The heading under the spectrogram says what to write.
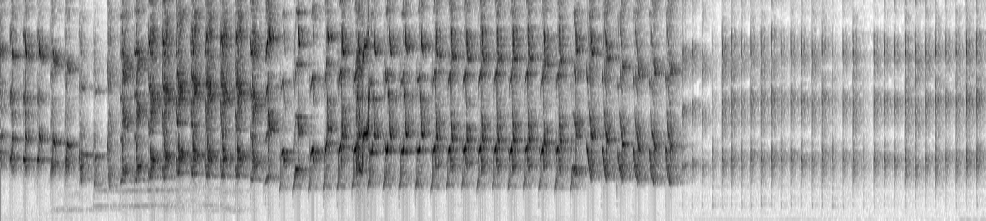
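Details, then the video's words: Lovebird in full 'ngekek panjang' chatter, a long trill meant to get other lovebirds singing. A loud, fast, grating rattle of high notes runs for five seconds, then drops to a quieter, thinner chatter. "SUARA BURUNG LOVEBIRD NGEKEK PANJANG TERAMPUH BUAT PANCINGAN LOVEBIRD AGAR CEPAT NGEKEK GACOR"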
